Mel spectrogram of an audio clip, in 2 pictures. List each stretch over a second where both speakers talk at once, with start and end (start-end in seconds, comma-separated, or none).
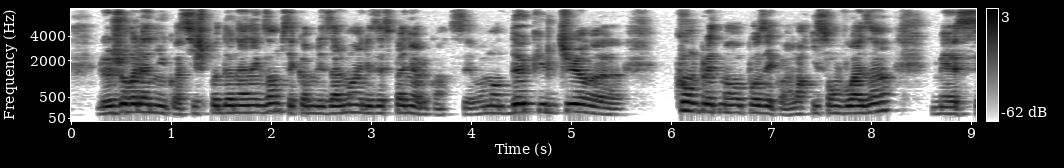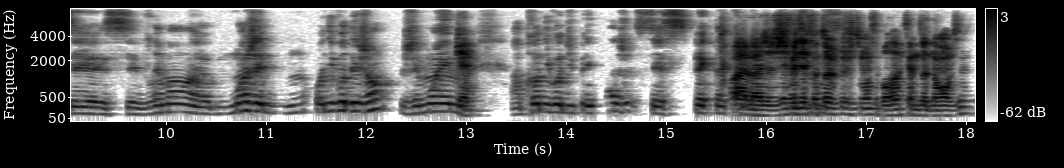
15.6-16.9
